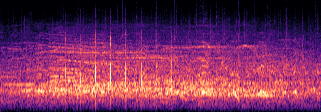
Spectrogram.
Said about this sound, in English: If we missed your country, we can stand up and cheer now if we missed you.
